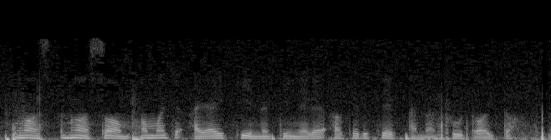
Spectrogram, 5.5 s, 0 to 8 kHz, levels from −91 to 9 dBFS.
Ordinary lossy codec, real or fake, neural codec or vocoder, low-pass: MP3, 24 kbps; fake; vocoder, 24 kHz, 100 mel bands, Vocos; 7.2 kHz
